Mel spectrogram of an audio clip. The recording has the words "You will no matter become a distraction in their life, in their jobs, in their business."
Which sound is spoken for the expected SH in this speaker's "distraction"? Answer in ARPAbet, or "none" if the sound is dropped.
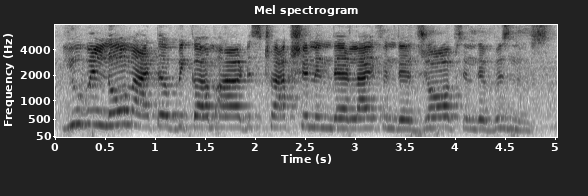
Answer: SH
